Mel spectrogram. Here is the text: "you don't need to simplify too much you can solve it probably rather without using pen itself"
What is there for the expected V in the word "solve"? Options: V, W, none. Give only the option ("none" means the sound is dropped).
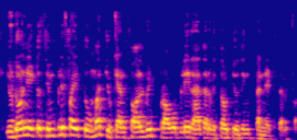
V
